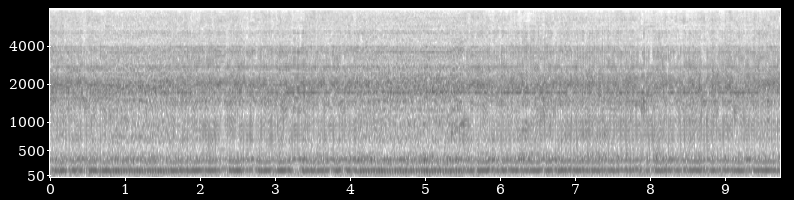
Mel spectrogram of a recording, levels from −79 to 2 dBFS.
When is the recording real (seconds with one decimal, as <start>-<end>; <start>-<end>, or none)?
0.8-1.6; 4.1-5.5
